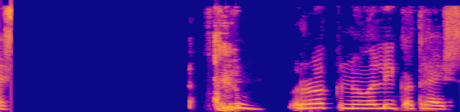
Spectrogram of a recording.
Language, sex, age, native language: Icelandic, male, 9, Icelandic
